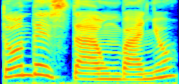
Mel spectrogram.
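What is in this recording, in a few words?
where is a bathroom, Spanish, female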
